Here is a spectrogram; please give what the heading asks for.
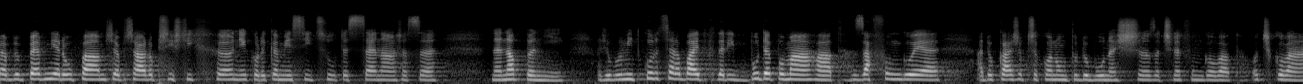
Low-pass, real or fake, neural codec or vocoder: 10.8 kHz; fake; codec, 24 kHz, 0.5 kbps, DualCodec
